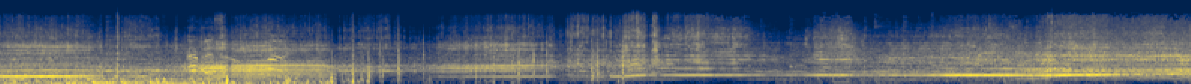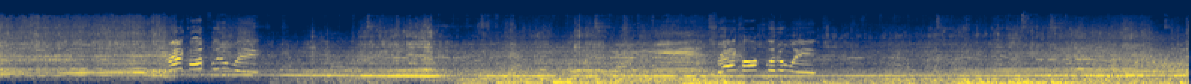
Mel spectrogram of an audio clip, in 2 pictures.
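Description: Car engine and road noise at highway speed heard from inside a car, a steady drone that rises in pitch as the car speeds up, then settles. A wavering voice cuts in briefly twice in the second half.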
